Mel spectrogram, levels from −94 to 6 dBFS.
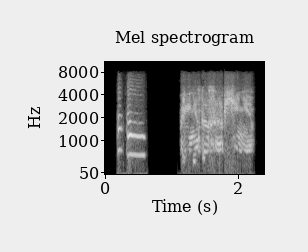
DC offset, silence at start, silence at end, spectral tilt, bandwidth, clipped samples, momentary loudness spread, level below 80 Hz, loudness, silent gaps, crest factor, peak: under 0.1%; 0.2 s; 0.15 s; 0 dB/octave; 8.4 kHz; under 0.1%; 6 LU; -56 dBFS; -12 LUFS; 0.66-1.07 s; 14 dB; 0 dBFS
